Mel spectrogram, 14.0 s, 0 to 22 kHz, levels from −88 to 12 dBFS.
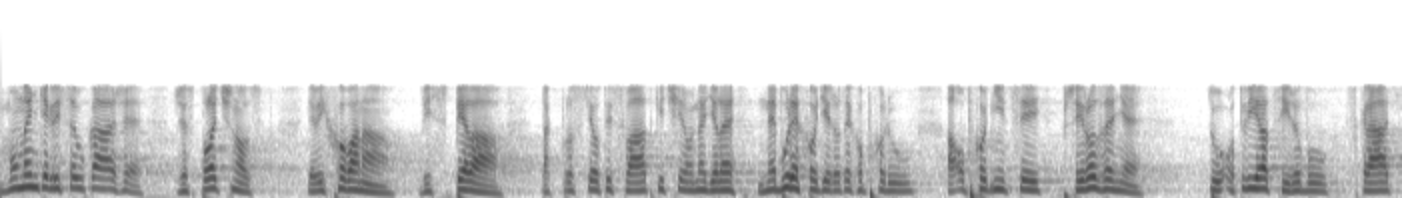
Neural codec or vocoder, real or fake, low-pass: none; real; 3.6 kHz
